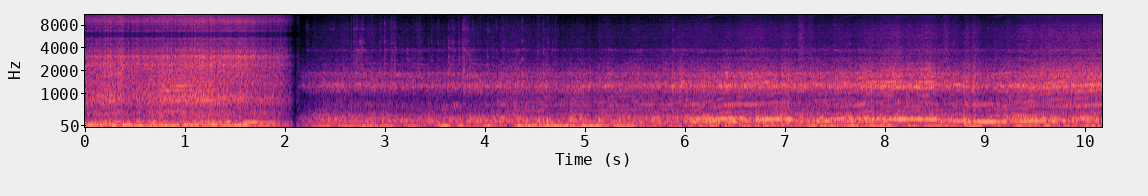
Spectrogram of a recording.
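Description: Lancia Delta Integrale's turbocharged four-cylinder engine at racing speed, first loud and buried in wind noise on the bonnet. After a sudden cut about two seconds in, it is heard from inside the cockpit, its note rising and falling as the driver works through the gears.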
